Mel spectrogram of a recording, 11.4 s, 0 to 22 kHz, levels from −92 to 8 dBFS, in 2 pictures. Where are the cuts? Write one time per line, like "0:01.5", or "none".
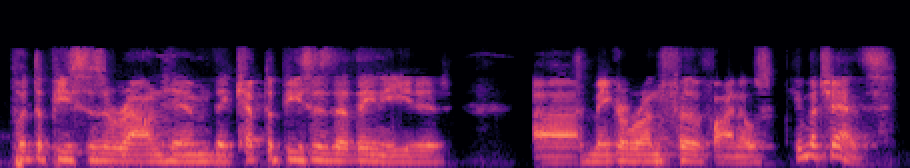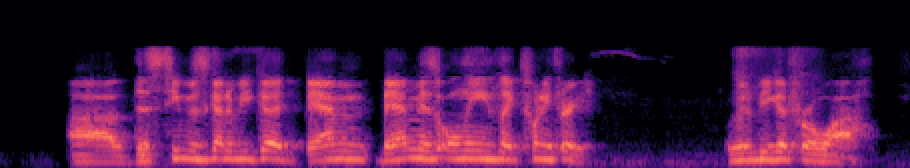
none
